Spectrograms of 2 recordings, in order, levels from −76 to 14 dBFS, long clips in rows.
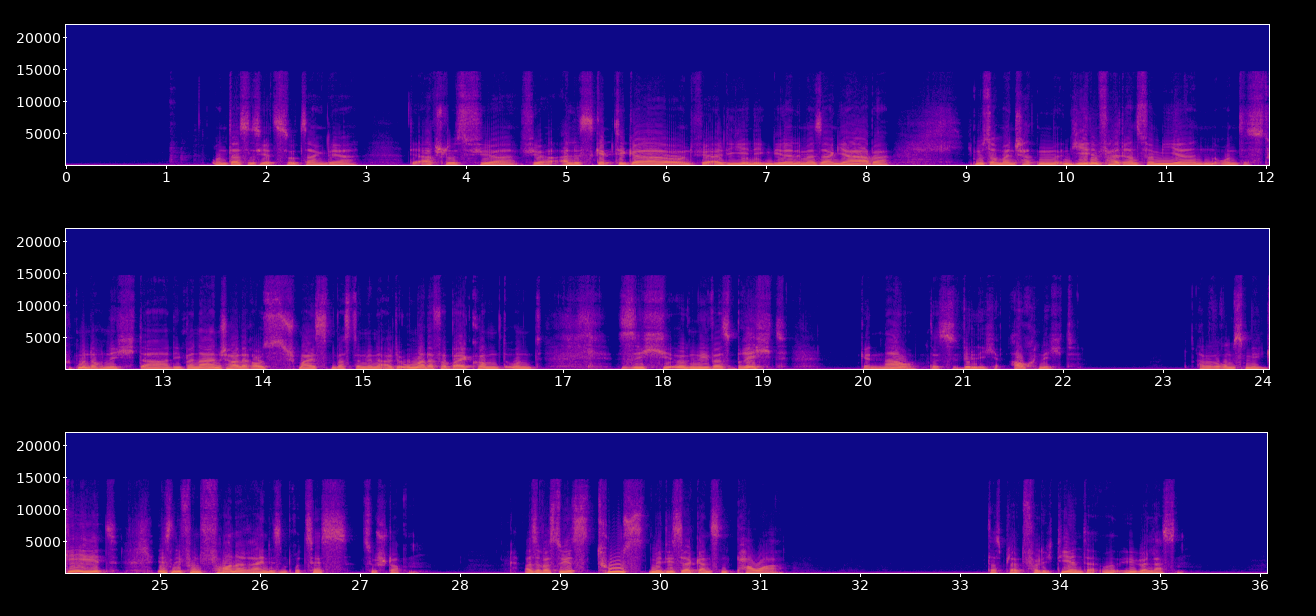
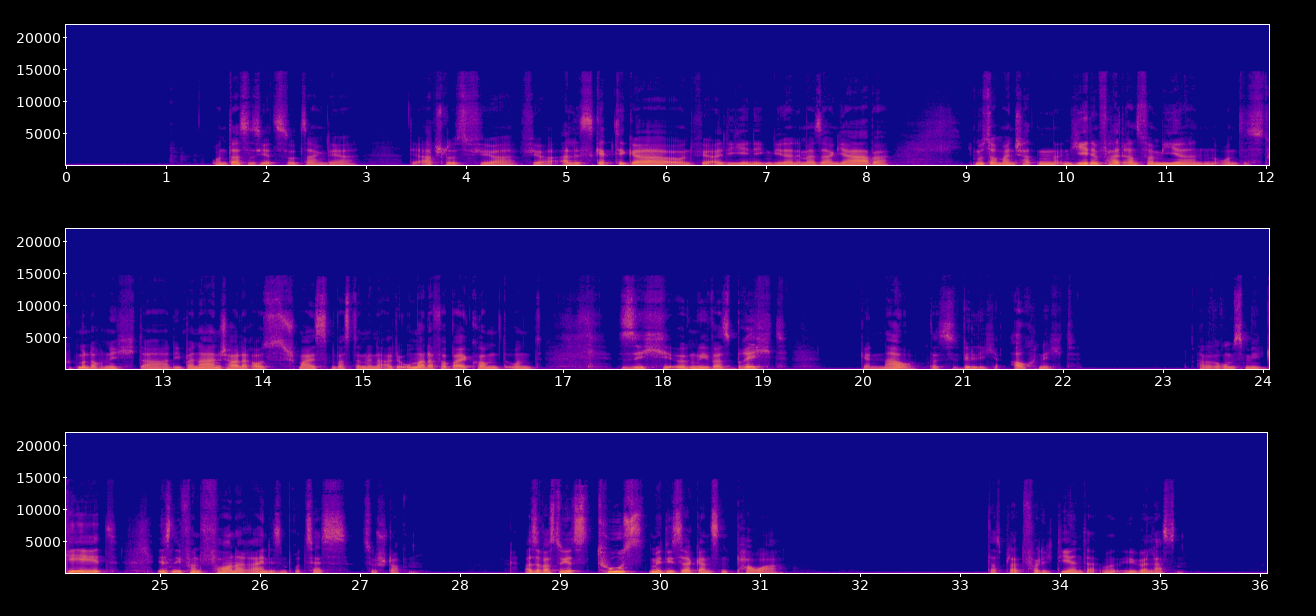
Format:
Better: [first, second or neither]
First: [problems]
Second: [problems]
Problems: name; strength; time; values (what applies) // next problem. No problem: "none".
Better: second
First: distortion; heavy; 6 dB below the speech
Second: none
